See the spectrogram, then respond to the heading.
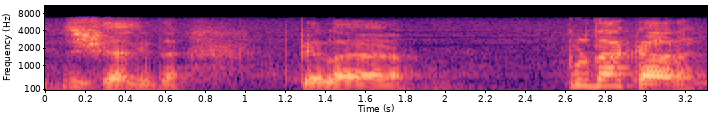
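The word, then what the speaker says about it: Schellida: Pronuncia-se Shélida, por dar a cara.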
